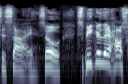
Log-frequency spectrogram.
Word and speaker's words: Sisi: I believe it's pronounced Sisi.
